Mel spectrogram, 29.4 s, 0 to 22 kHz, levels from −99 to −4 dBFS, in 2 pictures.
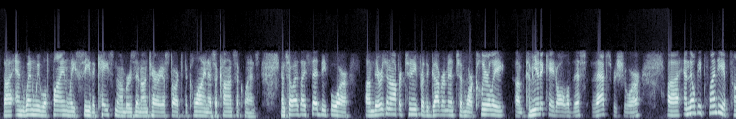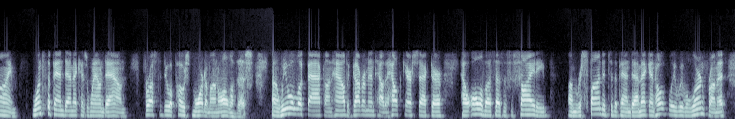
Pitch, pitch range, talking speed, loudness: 140 Hz, 130-160 Hz, 200 wpm, -18 LUFS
